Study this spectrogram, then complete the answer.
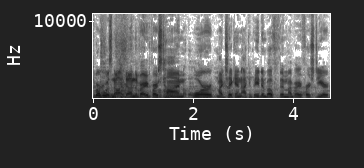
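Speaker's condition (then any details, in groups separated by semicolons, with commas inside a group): No condition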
